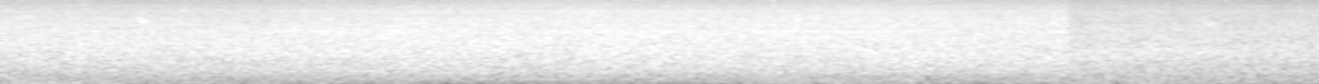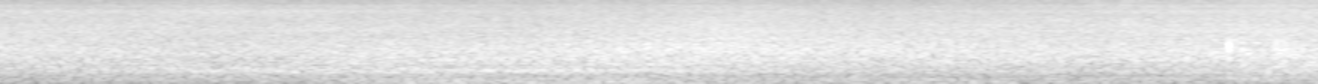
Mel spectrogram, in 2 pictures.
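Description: Steady outdoor rush of wind on the microphone mixed with road traffic, turning a little duller about three and a half seconds in.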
